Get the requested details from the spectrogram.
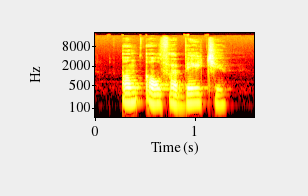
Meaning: diminutive of analfabeet
- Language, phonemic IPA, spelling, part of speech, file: Dutch, /ɑnɑlfaˈbecə/, analfabeetje, noun, Nl-analfabeetje.ogg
